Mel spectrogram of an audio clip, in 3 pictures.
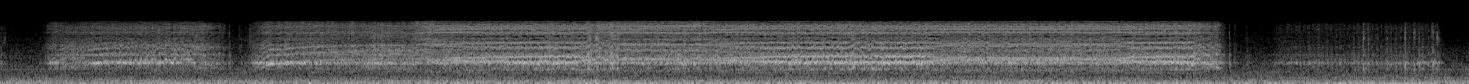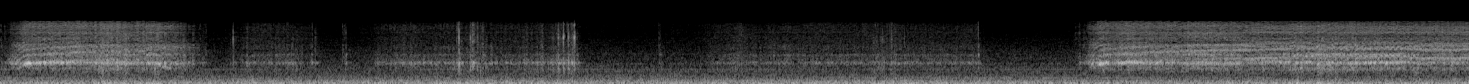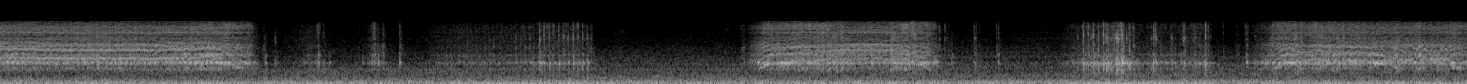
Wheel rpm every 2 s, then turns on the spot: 80, 110, 160, 160, 160, 150, 40, 80, 30, 20, 10, 30, 40, 150, 160, 130, 20, 20, 80, 40, 30, 80.
12-14 18-20 22-24 32-36 38-40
